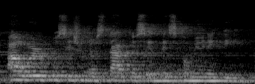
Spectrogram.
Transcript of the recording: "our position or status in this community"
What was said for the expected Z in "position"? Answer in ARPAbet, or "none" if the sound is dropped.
S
